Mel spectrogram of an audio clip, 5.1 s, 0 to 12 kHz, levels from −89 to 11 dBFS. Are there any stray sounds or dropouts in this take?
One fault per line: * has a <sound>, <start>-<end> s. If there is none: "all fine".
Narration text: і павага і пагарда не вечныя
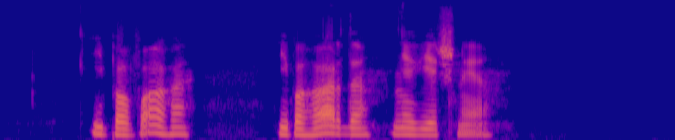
all fine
